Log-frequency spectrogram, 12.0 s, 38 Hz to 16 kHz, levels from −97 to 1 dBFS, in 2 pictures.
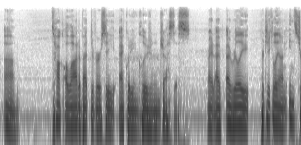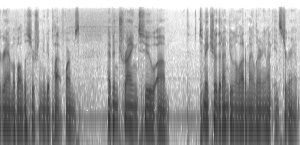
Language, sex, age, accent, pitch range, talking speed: English, male, 30-49, American, 85-115 Hz, 205 wpm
